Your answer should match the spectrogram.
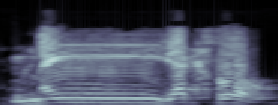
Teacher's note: نون escape ہو جائے گا، نون نہیں پڑھا جائے گا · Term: ادغام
